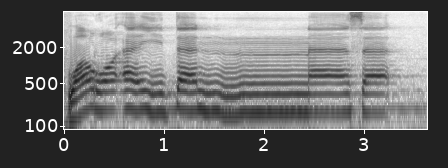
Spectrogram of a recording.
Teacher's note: Di situ ada nun tasydid. Kita baca dengan hukum gunnah. Dibaca gunnah, kita panjangkan gunnahnya.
